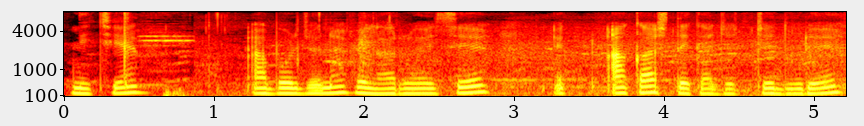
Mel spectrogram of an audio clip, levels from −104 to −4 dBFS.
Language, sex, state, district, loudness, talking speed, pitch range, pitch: Bengali, female, Assam, Hailakandi, -23 LUFS, 105 wpm, 175-200 Hz, 185 Hz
